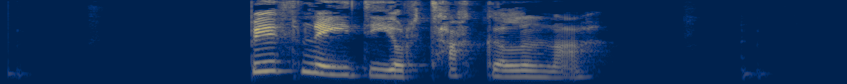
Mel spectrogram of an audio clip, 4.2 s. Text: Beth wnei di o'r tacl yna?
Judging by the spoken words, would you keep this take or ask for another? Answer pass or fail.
pass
